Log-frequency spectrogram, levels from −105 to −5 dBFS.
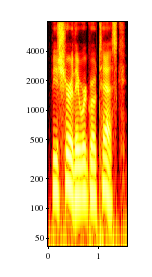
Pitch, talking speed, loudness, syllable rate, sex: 140 Hz, 190 wpm, -15 LUFS, 5.6 syllables/s, male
